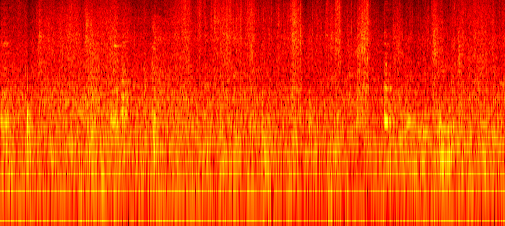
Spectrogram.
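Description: Kitchen knife chopping sundae on a cutting board: sharp, irregular strokes a few times a second, with plastic wrap crinkling and a steady low hum behind.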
